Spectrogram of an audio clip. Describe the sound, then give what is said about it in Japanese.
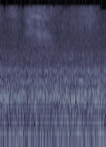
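A washing machine running with a steady, low mechanical rumble and hum, continuous and fairly loud throughout, with no voices over it. “あら始まりましたね私の大切な BGM 洗濯機が始まりました”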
